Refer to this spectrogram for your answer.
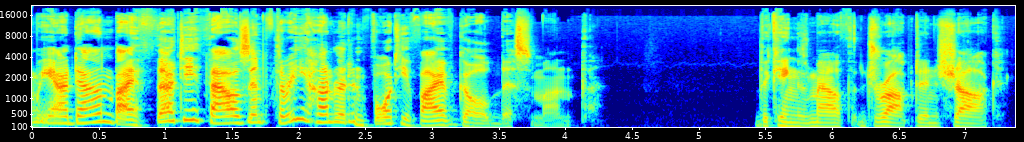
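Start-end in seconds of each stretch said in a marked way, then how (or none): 0.0-4.2 tiny, shrill, very high, squeaky small voice. Reading William the Wizard reporting to the king, use a shrill, small voice. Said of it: "A shrill, small voice came from".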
